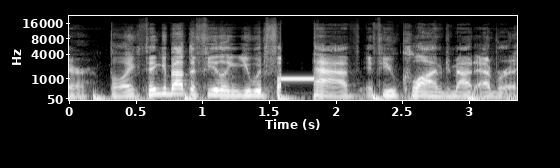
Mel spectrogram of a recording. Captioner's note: beep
